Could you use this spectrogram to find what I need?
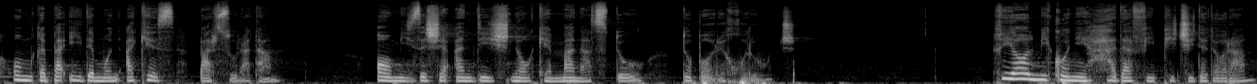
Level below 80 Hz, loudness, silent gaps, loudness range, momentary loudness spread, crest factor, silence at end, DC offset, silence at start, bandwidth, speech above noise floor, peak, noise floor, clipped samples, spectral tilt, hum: -38 dBFS; -23 LUFS; none; 9 LU; 12 LU; 20 dB; 0 s; under 0.1%; 0 s; over 20 kHz; 38 dB; -4 dBFS; -61 dBFS; under 0.1%; -4.5 dB/octave; none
